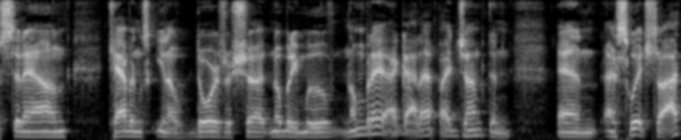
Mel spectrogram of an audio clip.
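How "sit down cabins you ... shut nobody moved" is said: normal talking voice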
